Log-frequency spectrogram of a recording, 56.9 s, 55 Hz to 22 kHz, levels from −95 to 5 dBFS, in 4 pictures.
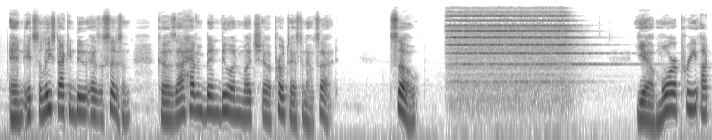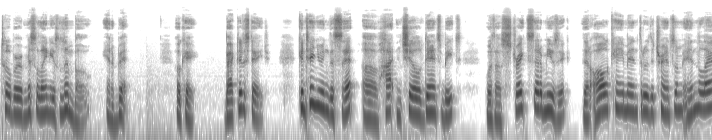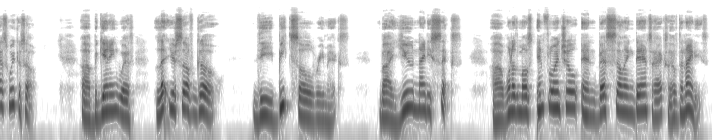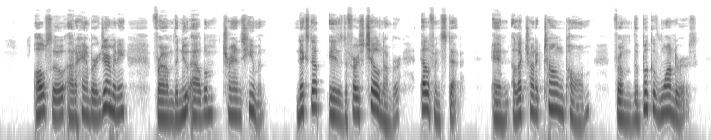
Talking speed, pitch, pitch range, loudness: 120 wpm, 170 Hz, 140-195 Hz, -31 LUFS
